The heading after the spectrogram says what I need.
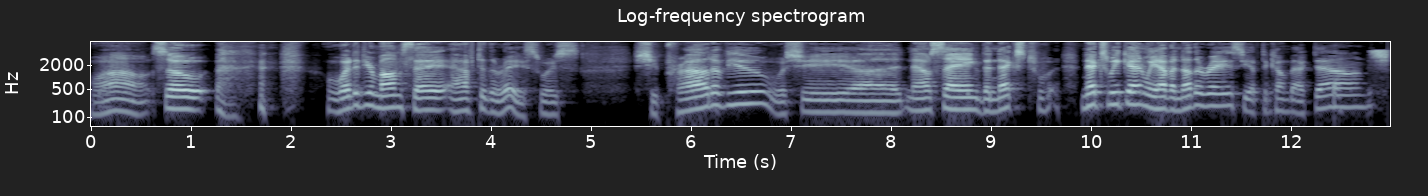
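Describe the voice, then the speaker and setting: A man's voice: fairly high pitch, takes it slowly. A man hosting a podcast, asking long, loose questions full of fillers. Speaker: podcast host. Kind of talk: casual interview chat.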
